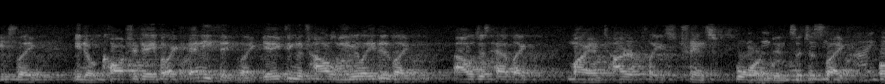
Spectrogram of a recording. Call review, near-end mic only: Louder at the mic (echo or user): echo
